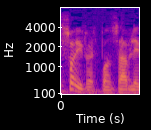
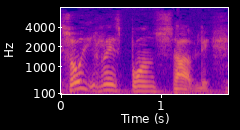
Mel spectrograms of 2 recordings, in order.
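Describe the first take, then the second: First: It is said flatly, without feeling. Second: It is said warmly, full of feeling. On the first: The speaker calls it wrong. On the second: The speaker calls it right.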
